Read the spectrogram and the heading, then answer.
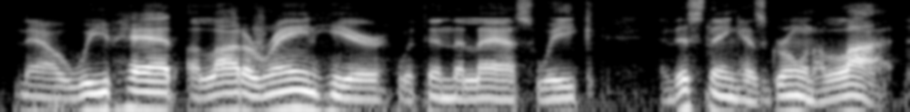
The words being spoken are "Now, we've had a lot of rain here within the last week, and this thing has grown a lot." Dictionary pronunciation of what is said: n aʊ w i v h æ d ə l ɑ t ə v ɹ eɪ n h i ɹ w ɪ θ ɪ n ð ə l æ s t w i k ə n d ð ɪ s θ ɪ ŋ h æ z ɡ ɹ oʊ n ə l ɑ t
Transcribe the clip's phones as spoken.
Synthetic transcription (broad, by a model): n aʊ w i v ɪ d ə l ɑ t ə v ɹ eɪ n h i ɹ w ɪ θ ɪ n ð ə l æ s t w i k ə n ð ɪ s θ ɪ ŋ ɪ z ɡ ɹ oʊ n ə l ɑ t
